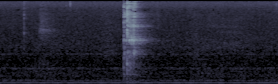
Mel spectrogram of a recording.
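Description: A single light clink of a metal spoon about two seconds in, over a low steady hum.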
